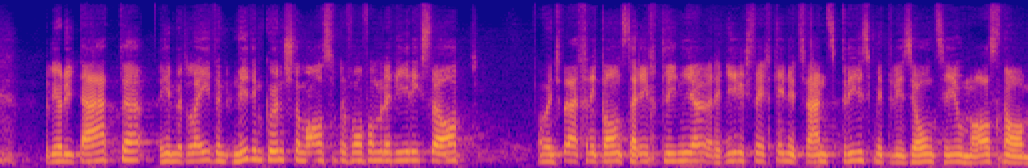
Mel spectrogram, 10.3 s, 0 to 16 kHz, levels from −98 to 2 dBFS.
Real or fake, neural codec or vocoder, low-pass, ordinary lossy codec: fake; codec, 44.1 kHz, 2.6 kbps, DAC; 14.4 kHz; AAC, 96 kbps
